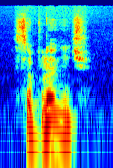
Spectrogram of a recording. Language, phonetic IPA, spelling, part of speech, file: Polish, [sɛˈplɛ̃ɲit͡ɕ], seplenić, verb, LL-Q809 (pol)-seplenić.wav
